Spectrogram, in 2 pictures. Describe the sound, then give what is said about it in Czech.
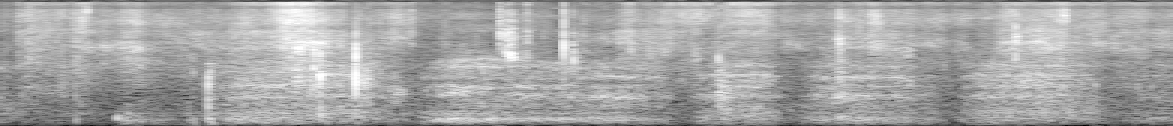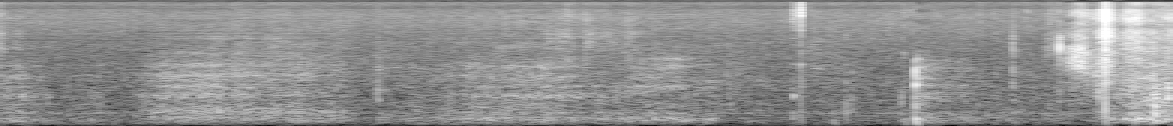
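Paper rustles and crinkles in a steady run of soft, uneven scratchy bursts, with a sharper crackle near the end and no voices. “No tady papír.”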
